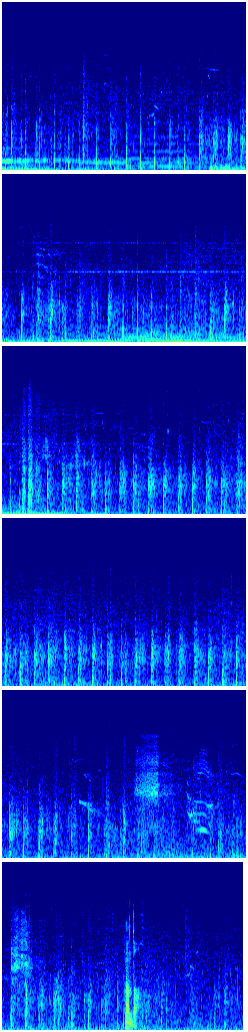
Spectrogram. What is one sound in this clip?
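Footsteps patter quickly on dirt and stone.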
